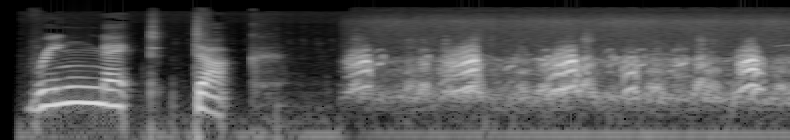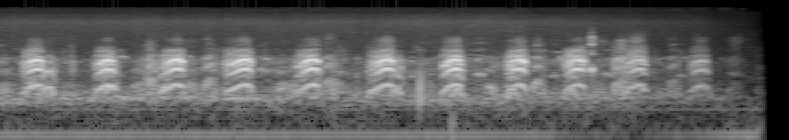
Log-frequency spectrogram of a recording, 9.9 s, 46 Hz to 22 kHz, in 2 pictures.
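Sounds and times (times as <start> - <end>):
Ring-necked Duck in Western USA: 2.2 - 9.5.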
